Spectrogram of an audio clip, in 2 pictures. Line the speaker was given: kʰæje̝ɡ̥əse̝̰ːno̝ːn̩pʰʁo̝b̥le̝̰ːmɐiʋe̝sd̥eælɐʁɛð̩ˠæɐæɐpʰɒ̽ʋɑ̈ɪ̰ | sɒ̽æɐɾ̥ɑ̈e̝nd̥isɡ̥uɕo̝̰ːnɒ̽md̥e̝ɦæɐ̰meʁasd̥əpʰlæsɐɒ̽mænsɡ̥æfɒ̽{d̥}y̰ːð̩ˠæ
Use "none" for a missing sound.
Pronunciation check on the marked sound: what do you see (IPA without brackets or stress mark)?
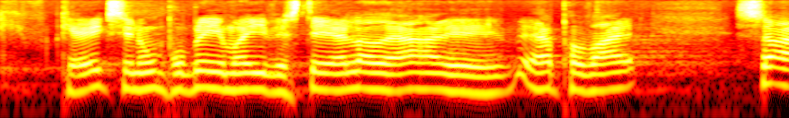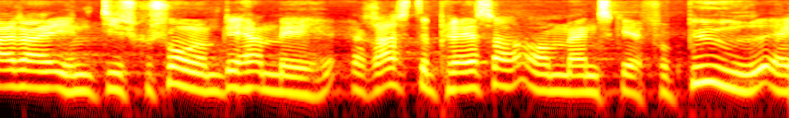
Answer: b̥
